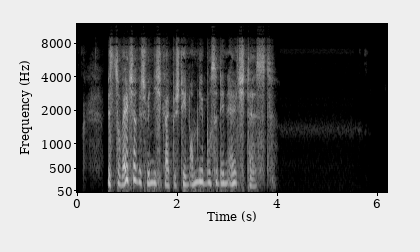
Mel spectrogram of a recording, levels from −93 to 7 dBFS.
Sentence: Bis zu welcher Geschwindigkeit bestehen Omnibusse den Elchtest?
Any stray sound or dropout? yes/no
no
